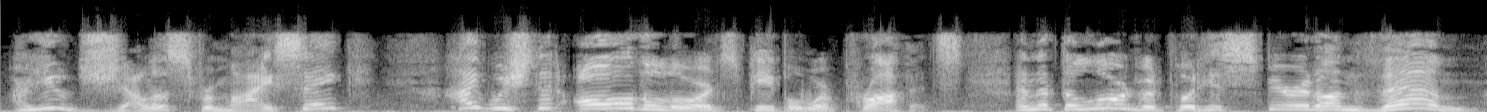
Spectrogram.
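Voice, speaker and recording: A man's voice: high-pitched, big pitch swings, normal speed, dry recording, lo-fi sound. A man playing an impassioned prophet and leader in a dramatised scripture production, fervent and exclaiming. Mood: earnest. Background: music.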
